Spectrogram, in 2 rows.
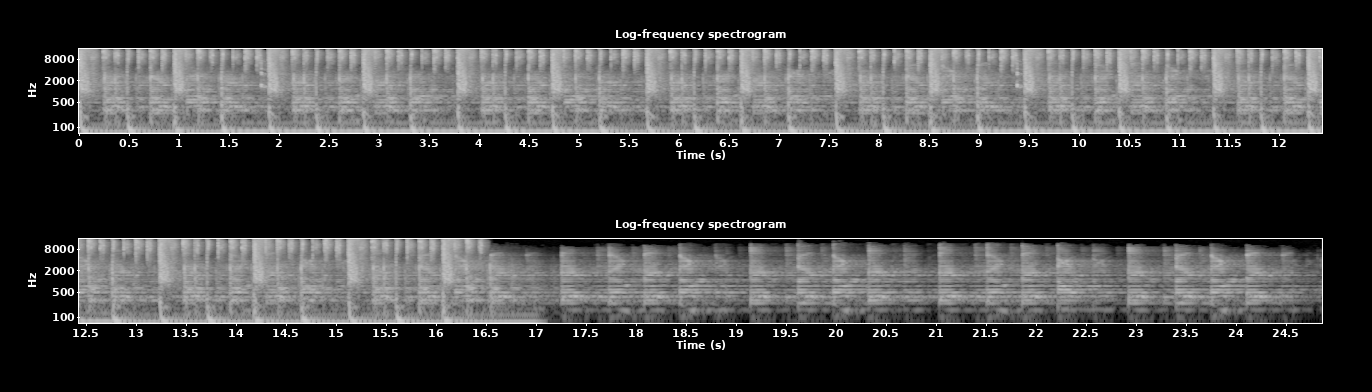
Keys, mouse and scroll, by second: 0.6 e, 1.5 s, 5.9-6.5 scroll down 1, 6.9 click, 7.6 ctrl+z, 7.9 ctrl+z, 8.8 ctrl+z, 11.2 Tab, 12.1 s, 14.8-15.8 drag, 15.8 scroll down 1, 17.0 shift+d, 19.2-19.9 scroll down 1, 20.0 KP_Divide, 20.9-21.4 middle drag, 21.4 scroll up 2, 22.2 click, 23.4 click, 24.4 click.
